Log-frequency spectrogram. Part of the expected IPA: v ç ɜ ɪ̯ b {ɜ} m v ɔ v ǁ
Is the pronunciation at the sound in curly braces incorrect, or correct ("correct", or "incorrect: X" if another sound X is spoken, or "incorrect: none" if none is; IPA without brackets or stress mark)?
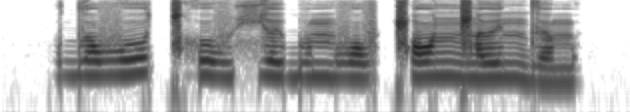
correct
